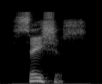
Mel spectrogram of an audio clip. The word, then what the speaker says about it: Seixas: That's Vic Satius, is how you say his last name.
